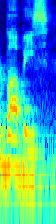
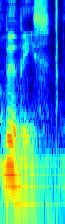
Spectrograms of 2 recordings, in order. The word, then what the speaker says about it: Bubbies: Here for Bubbies. Oh, they even put the pronunciation on there because they were like, somebody's going to call this Boobies.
